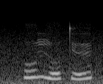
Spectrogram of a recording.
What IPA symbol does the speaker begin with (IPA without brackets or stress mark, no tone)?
o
